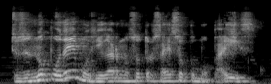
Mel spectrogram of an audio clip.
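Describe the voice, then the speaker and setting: A man with a high-pitched, bright and tense voice argues as a guest in a broadcast debate. He is formal and argumentative, often repeating his phrases, with faint music behind him. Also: lively intonation, a little fast. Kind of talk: live broadcast political debate.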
